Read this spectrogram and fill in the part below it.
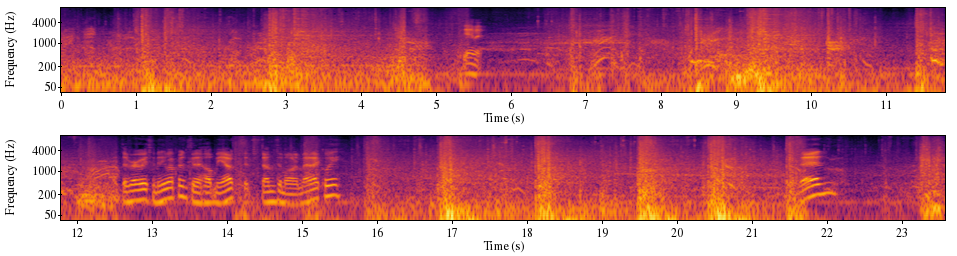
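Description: Heavy blows and weapon strikes thud and crack in a fight.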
